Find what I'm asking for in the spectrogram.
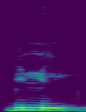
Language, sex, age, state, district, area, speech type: Hindi, male, 18-30, Bihar, Samastipur, rural, read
